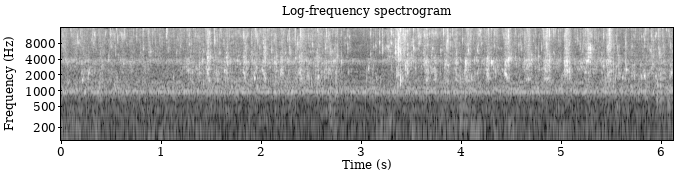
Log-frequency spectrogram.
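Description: Faint running water from a bathroom tap into the sink, with small scattered ticks and scrapes of a makeup brush being scrubbed and swirled in a cleaning soap, more of them from about halfway on.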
